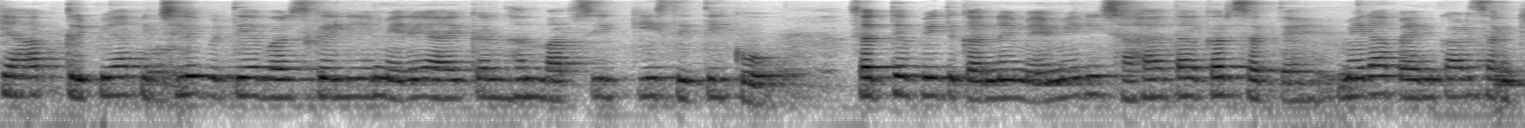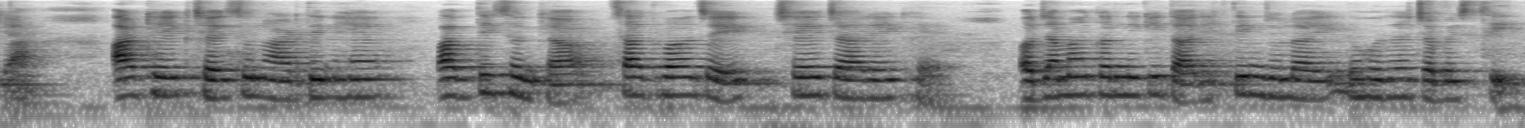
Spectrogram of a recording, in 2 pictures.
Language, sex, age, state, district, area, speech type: Hindi, female, 45-60, Madhya Pradesh, Chhindwara, rural, read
